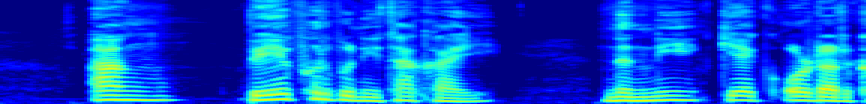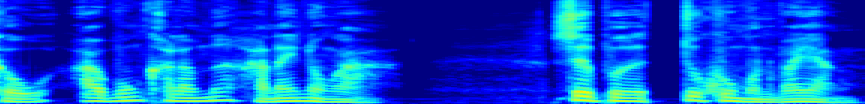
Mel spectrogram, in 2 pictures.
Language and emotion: Bodo, fearful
